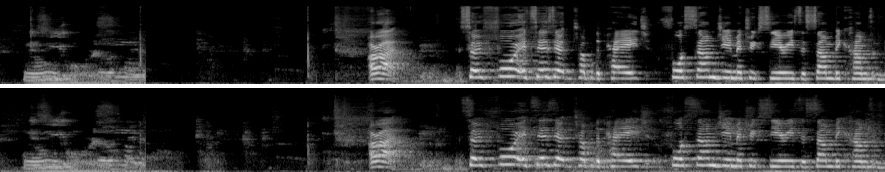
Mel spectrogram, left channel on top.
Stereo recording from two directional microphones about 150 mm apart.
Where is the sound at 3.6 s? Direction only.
20° left (ahead or behind).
